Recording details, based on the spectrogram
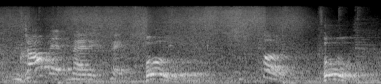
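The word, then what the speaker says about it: phở: Pho. Pho. No, pho. It's like a question mark. Question mark on top of the O. Pho. Pho. Like, you bend your voice and you drop it very quick. Pho.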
